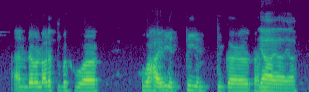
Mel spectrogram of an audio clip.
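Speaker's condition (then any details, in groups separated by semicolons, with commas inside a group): Cerebral palsy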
